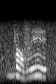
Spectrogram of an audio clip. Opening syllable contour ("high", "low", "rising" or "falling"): falling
